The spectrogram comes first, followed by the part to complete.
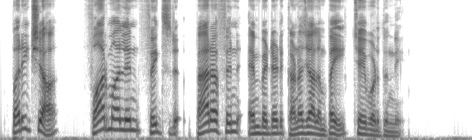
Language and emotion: Telugu, neutral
